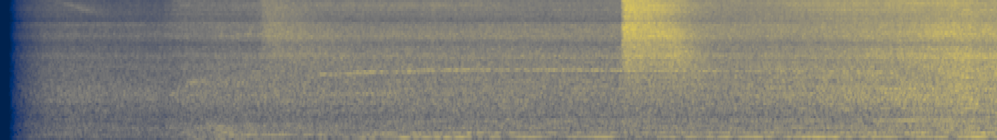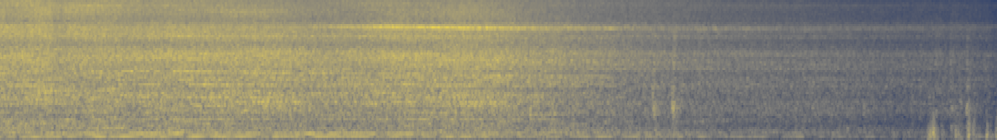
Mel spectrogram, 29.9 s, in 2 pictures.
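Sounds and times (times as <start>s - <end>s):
diesel train engines humming: 0.2s - 29.9s
loud hiss: 3.9s - 4.8s, 9.3s - 11.4s.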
